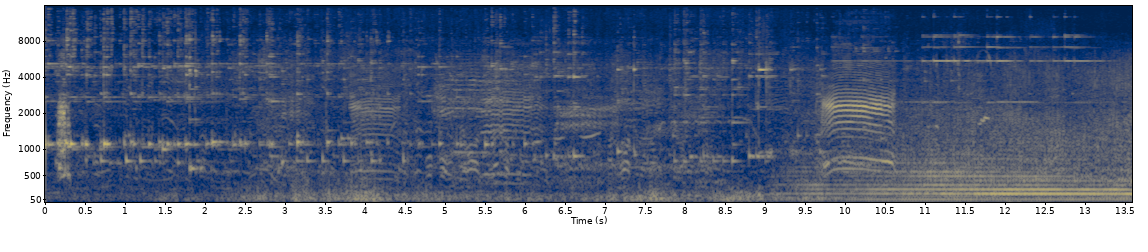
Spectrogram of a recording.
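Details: Goats in a crowded, noisy setting with several overlapping wavering bleats, then one long, strongly quavering bleat, followed by a steady humming drone with high ringing tones.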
